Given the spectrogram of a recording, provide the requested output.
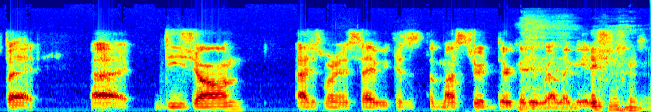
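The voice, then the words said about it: Put-on French accent. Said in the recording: “How long did you practice that little accent, huh? ... I took French in high school.”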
